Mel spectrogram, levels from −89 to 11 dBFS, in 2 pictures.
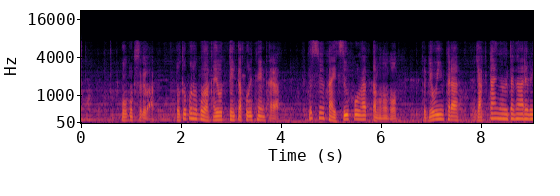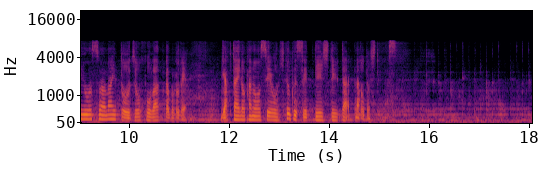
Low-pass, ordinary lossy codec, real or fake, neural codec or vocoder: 7.2 kHz; none; fake; codec, 24 kHz, 1 kbps, SNAC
